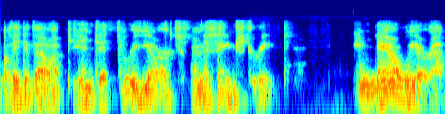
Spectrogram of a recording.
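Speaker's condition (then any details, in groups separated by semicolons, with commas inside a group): Throat cancer, half voicebox, partial laryngectomy; half of voicebox removed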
